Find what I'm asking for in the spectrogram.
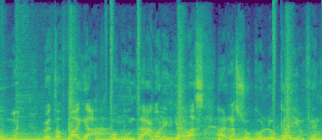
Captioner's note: non-english speech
